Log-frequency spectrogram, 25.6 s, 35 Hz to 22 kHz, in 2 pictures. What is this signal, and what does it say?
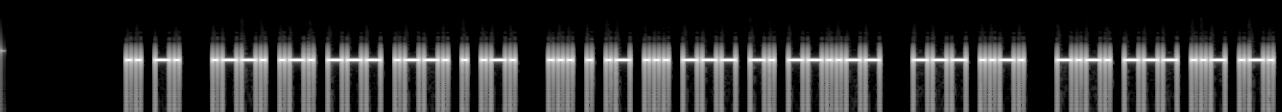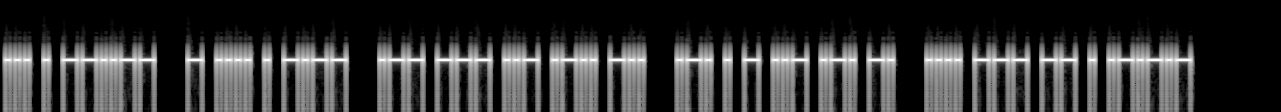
Morse code, heard as a keyed tone, about 25 wpm, 700 Hz. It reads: IN PROPER SEASON, OF COURSE, THEY WOULD RETURN HOME.
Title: Sentences from Top 1400 Words 25wpm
